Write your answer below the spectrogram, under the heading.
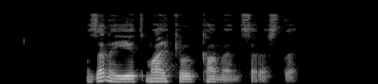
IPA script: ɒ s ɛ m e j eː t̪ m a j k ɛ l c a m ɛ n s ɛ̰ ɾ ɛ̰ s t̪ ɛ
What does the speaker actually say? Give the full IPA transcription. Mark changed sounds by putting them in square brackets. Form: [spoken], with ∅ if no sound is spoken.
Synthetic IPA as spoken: ɒ [z] ɛ [n] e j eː t̪ m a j k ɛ l [k] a m ɛ n s ɛ̰ ɾ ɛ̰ s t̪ ɛ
